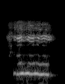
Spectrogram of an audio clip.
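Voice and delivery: very high little hee hee giggle; a tiny high-pitched giggle; mock giggle. The strange lady giggling as she walks out, high mock giggle. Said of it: "and then giggles".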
